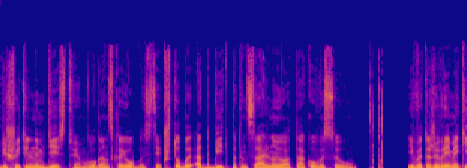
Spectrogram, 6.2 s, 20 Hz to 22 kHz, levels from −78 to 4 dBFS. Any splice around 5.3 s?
yes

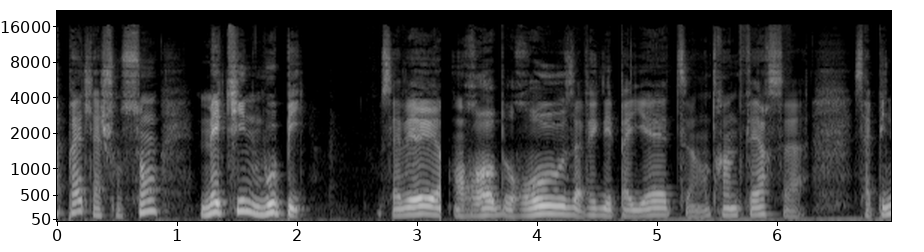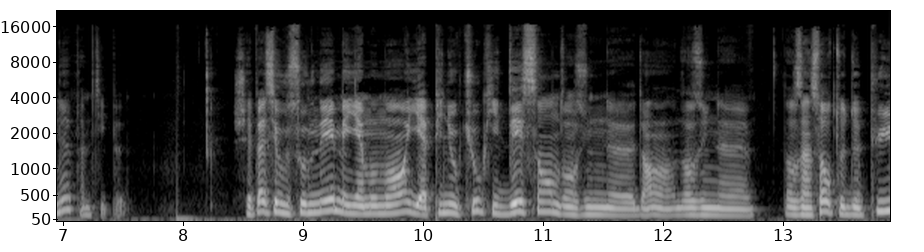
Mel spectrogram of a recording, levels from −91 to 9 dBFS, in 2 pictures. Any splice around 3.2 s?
yes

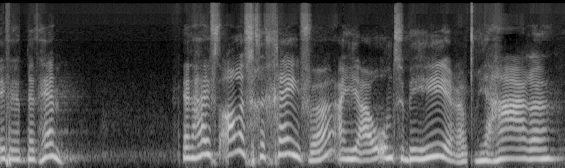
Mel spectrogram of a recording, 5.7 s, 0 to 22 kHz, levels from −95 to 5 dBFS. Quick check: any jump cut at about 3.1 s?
no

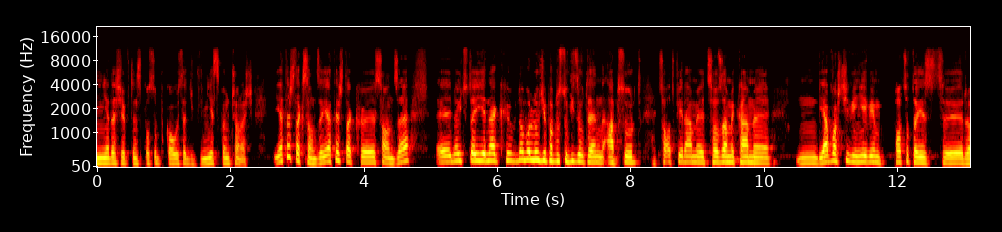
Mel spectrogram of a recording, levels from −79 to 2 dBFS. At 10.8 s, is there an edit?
yes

